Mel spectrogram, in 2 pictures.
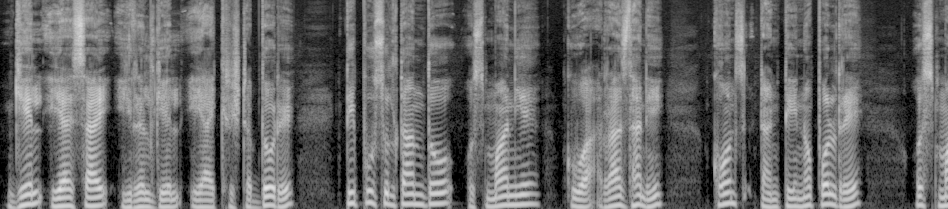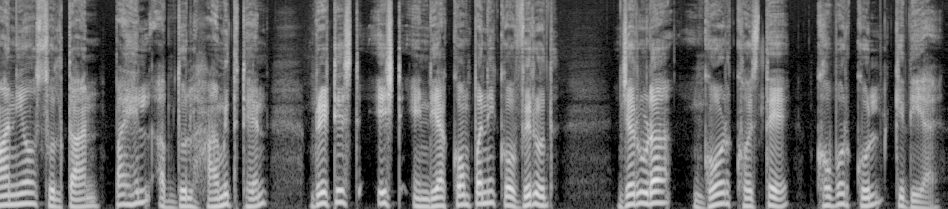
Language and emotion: Santali, neutral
